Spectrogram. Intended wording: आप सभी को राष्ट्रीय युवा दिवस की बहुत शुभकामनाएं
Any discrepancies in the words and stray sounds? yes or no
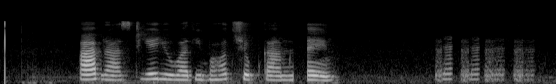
yes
